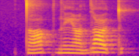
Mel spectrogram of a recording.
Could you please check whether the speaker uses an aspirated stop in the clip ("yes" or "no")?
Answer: no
